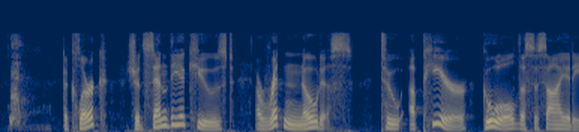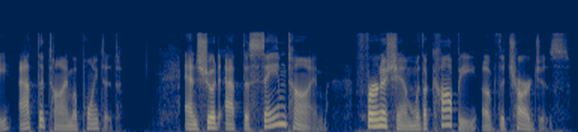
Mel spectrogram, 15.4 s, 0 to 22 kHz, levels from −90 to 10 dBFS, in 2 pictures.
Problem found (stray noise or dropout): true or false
true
